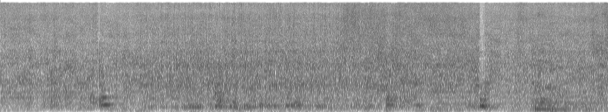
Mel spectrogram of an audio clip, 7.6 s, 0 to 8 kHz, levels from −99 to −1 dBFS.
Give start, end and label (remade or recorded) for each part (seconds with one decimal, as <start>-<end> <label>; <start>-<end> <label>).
0.0-1.8 remade; 1.8-5.0 recorded; 5.0-7.6 remade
